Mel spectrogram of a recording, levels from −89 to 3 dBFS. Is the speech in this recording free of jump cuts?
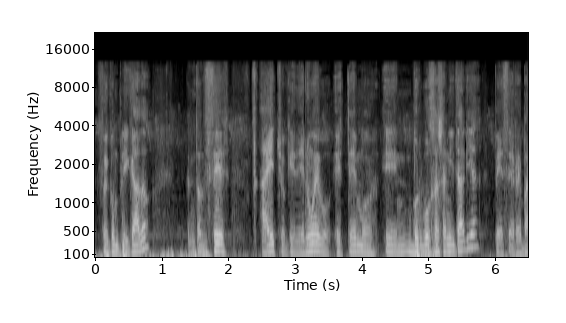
no; 1 cut; at 1.4 s

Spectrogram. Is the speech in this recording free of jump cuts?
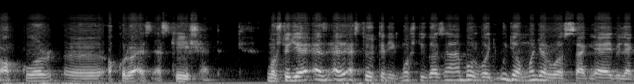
yes; 0 cuts

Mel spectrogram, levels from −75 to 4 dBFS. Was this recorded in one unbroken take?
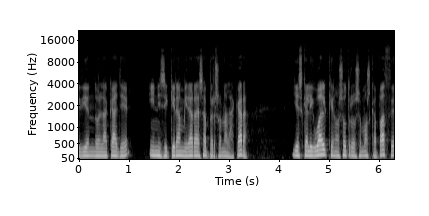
no; 1 cut; at 4.1 s

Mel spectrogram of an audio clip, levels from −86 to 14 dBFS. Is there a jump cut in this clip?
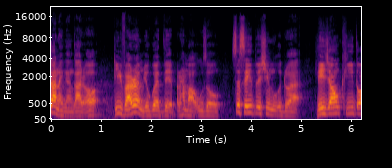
no; 0 cuts

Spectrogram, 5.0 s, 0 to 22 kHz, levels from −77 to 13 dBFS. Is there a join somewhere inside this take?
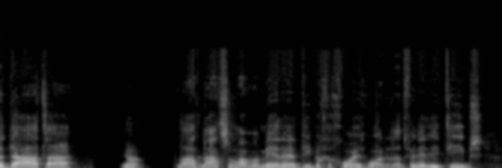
yes; 1 cut; at 2.0 s

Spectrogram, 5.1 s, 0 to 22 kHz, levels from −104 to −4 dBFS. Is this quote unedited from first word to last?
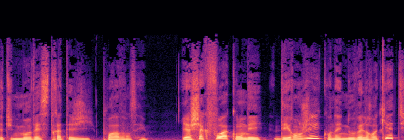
no; 1 cut; at 2.2 s

